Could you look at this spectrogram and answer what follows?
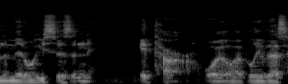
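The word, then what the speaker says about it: attar: Middle East as an itar oil I believe that's how they pronounce itar atar it's spelled like atar but I believe it's pronounced itar anyway the this is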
